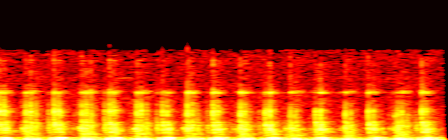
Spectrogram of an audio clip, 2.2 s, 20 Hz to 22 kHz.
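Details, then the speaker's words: Roughly 40-year-old clutch basket: a metal rod dragged along an unfiled basket finger gives a rough clicking rasp, about six bumps a second. The notches were worn by the friction plates; the fix is filing the fingers smooth. "Okay, so you can hear the bumps that are in it, as well as see and feel them."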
